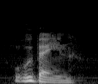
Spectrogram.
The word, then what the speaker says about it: ouabain: It's spelled as O-U-A-B-A-I-N. – Ubain. – Yeah.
